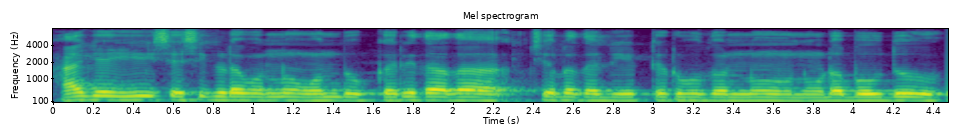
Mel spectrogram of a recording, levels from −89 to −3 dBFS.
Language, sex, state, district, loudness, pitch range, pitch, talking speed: Kannada, male, Karnataka, Koppal, -14 LUFS, 130-145 Hz, 135 Hz, 120 wpm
